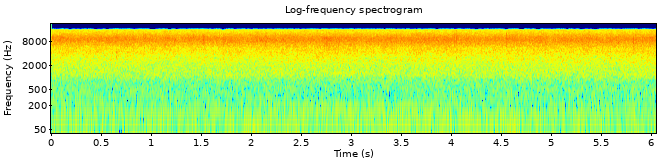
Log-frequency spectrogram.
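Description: Steady rain falling outside, an even hiss that does not let up.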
